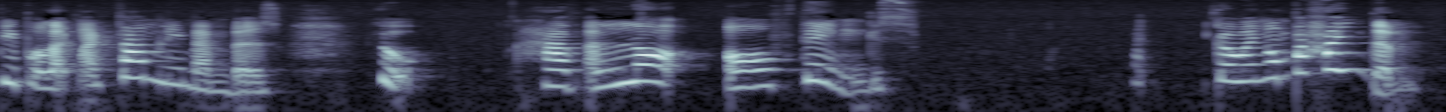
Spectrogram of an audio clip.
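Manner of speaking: crying, tearful, halting, voice breaking. A speaker apologizes to listeners for crying mid-speech; crying while speaking. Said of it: "I'm sorry I'm crying".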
